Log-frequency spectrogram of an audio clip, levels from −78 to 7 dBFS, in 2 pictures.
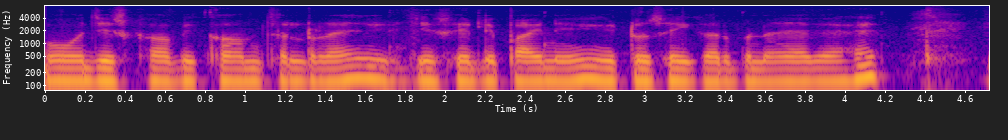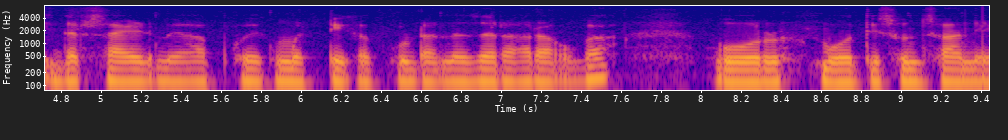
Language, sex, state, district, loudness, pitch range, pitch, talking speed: Hindi, male, Chhattisgarh, Sukma, -17 LUFS, 120-130 Hz, 125 Hz, 215 wpm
